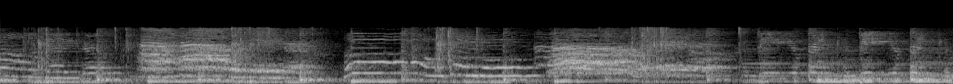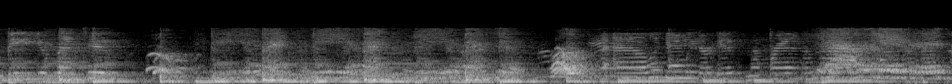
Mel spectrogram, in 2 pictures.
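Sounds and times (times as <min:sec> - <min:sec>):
backing track accompaniment: 0:00.0 - 0:19.0
children singing: 0:01.4 - 0:03.2, 0:05.4 - 0:07.4, 0:11.7 - 0:15.6, 0:17.7 - 0:19.0.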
